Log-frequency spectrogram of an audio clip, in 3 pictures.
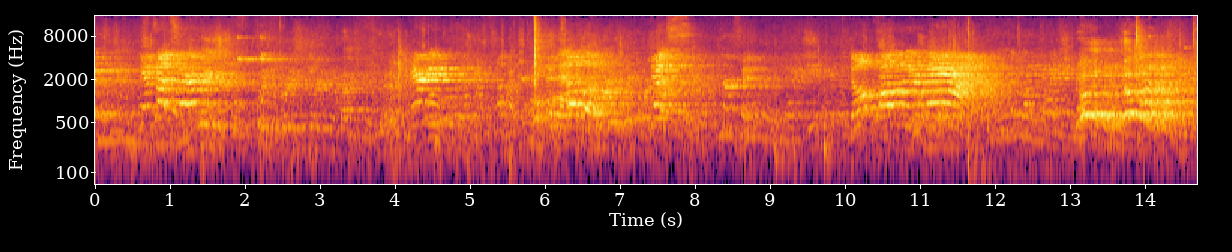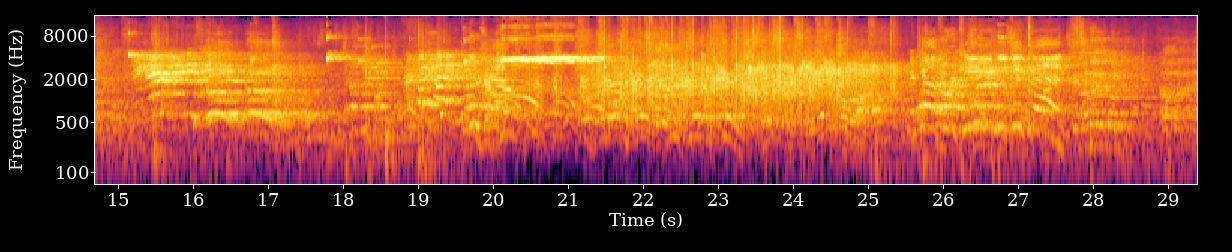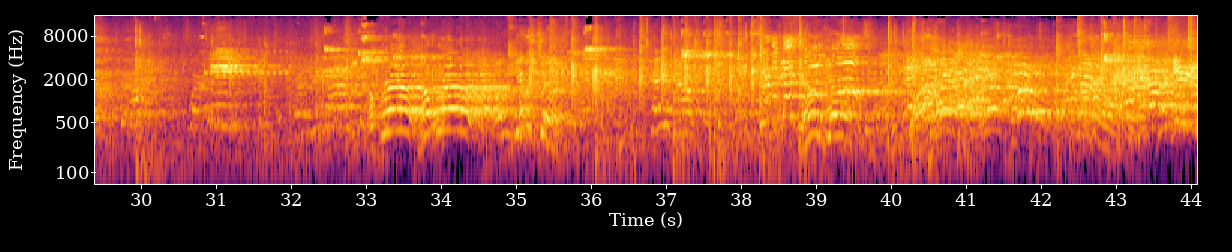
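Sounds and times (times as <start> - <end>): spectators shouting and cheering: 13.1 - 27.9, 32.7 - 44.0
people clapping: 20.7 - 27.2, 34.8 - 38.7, 42.1 - 44.0
basketball bouncing on court: 29.9 - 30.2, 36.0 - 38.5.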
